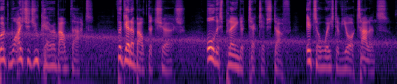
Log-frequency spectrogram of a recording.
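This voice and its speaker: A put-on character voice at a moderate pace, full of very wide pitch swings, over clear background noise. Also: man, fairly high pitch for a man. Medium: audio drama. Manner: smug, mocking, silky.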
